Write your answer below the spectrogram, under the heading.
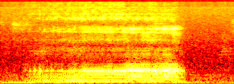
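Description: A single long, tonal, rattling snore on the in-breath from a sleeping dog.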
